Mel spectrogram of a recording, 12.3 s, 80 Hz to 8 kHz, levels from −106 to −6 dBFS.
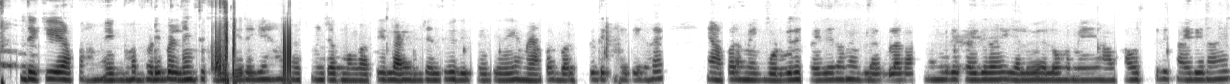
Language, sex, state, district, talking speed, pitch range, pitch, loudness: Hindi, female, Jharkhand, Jamtara, 280 wpm, 185-195 Hz, 190 Hz, -29 LUFS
